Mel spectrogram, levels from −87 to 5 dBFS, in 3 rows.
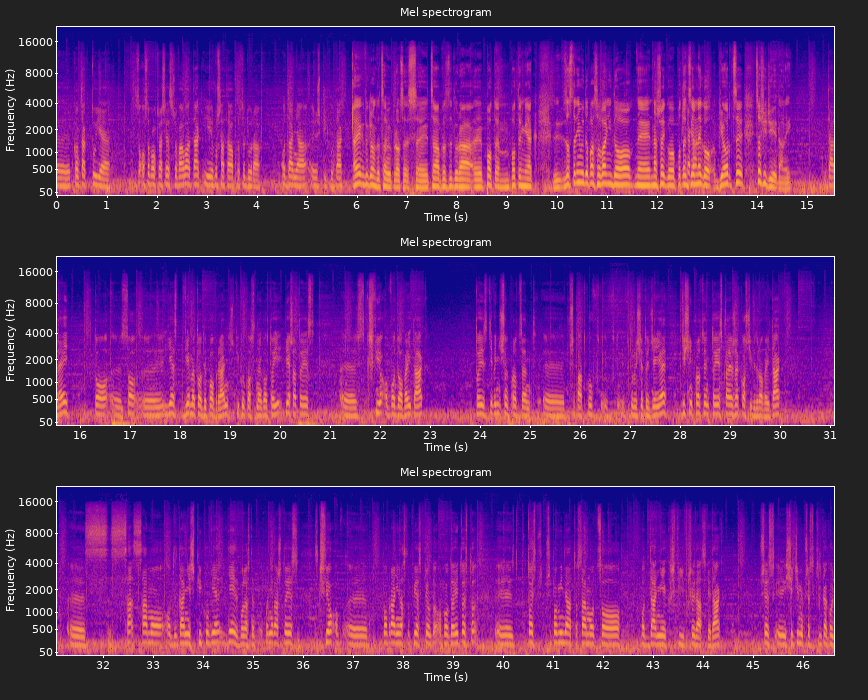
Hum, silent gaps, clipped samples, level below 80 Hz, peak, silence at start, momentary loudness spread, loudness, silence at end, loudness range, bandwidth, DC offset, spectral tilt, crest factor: none; none; under 0.1%; -38 dBFS; 0 dBFS; 0 s; 13 LU; -20 LUFS; 0 s; 7 LU; 16 kHz; under 0.1%; -6 dB/octave; 20 dB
